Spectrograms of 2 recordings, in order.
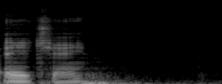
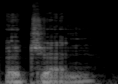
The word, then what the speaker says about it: Etienne: Travis A-Chain. Oh yeah, you're right. Sorry, Travis Etienne. You're right. I forgot his brother was or like. A-Chan. It's not pronounced that way. It's pronounced Etienne.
